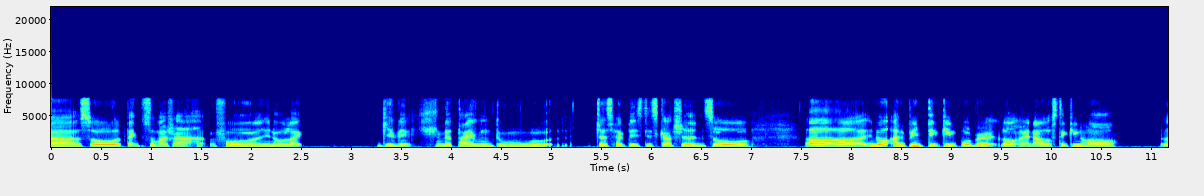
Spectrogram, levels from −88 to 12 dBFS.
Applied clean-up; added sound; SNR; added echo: neural diffusion model UNIVERSE++.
